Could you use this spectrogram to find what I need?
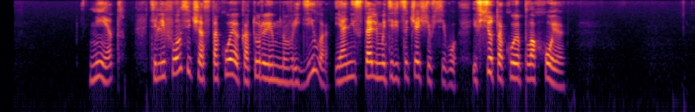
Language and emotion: Russian, angry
